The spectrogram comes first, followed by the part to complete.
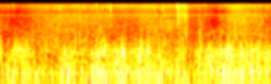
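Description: Wind buffeting the microphone, a low, uneven rumble, on a boat drifting in a breeze.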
